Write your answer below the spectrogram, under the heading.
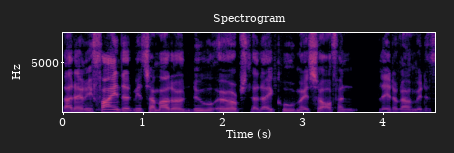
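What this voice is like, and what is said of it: Speaks with a noticeable accent. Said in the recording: “hear your accent and really enjoy that.”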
